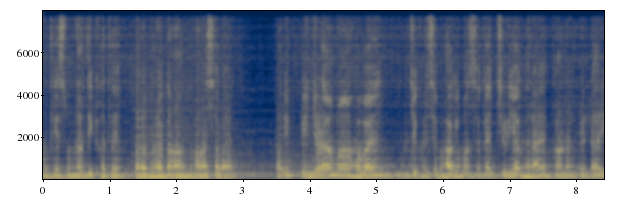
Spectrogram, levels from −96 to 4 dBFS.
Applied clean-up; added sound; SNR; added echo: neural separator model SepFormer DNS4.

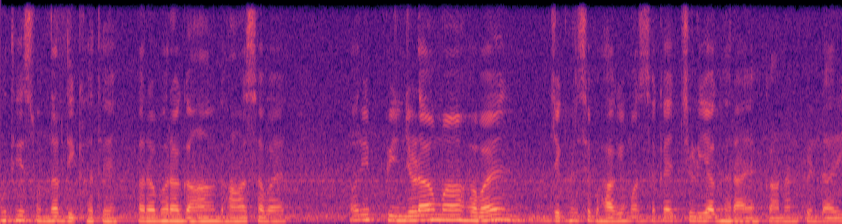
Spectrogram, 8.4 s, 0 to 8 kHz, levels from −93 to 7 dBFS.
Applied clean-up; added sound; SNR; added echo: none; none; none; none.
